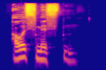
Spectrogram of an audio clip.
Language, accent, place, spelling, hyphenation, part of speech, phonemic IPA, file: German, Germany, Berlin, ausmisten, aus‧mis‧ten, verb, /ˈaʊ̯sˌmɪstn̩/, De-ausmisten.ogg
- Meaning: 1. to clean out (of manure) 2. to clean out, do spring cleaning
